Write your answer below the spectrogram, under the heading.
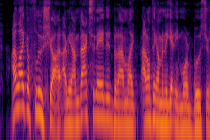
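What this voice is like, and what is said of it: Raspy, slightly sick-sounding voice. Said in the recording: “I sound a little icky, maybe... slightly fluish... my voice is a little sexier than normal. Raspy.”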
